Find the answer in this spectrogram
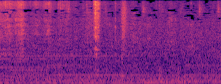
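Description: Low steady rumble of a car's idling engine heard inside the cabin, with a couple of faint soft clicks about a second in.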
